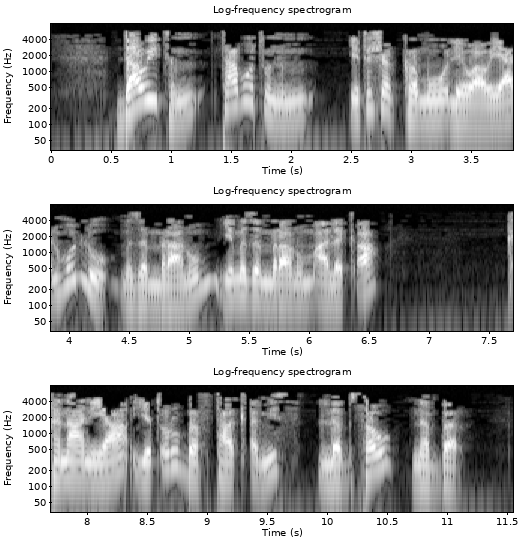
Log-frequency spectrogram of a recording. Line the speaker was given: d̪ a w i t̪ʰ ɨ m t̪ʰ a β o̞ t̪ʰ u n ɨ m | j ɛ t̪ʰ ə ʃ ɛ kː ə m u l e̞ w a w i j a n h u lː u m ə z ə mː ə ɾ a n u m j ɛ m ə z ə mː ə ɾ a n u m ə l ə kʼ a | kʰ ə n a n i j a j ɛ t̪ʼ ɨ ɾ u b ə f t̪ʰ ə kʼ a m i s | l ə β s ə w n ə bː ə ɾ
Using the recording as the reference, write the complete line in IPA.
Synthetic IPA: d̪ a w i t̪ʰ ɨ m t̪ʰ a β o̞ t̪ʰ u n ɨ m | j ɛ t̪ʰ ə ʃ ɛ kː ə m u l e̞ w a w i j a n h u lː u m ə z ə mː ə ɾ a n u m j ɛ m ə z ə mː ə ɾ a n u m a l ə kʼ a | kʰ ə n a n i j a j ɛ t̪ʼ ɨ ɾ u b ə f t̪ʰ a kʼ ə m i s | l ə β s ə w n ə bː ə ɾ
